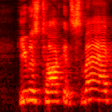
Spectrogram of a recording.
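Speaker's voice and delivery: high-pitched, mock-reassuring teasing tone. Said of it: "And we're all going".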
